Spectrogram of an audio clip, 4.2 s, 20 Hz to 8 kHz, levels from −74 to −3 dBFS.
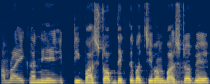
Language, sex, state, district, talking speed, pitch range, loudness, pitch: Bengali, male, West Bengal, Dakshin Dinajpur, 170 wpm, 175-195 Hz, -15 LUFS, 185 Hz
